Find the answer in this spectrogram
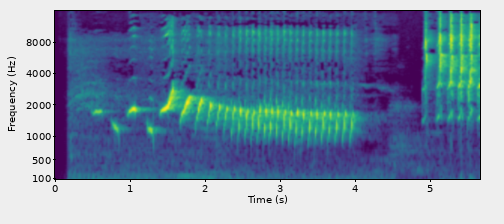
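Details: White-rumped shama singing a many-voiced song: a few short whistled notes, then a fast, even trill of about twenty descending slurred notes lasting over two seconds, ending with a burst of high, harsh, rapidly repeated notes.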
